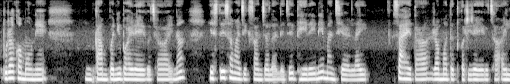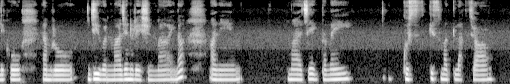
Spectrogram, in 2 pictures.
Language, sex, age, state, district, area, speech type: Nepali, female, 30-45, West Bengal, Darjeeling, rural, spontaneous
